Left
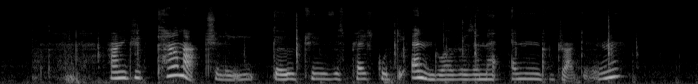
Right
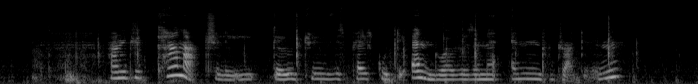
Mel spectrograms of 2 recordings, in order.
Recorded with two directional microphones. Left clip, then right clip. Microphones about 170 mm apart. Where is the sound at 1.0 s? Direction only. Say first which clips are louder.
Left 5 dB; 40° left (ahead or behind).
